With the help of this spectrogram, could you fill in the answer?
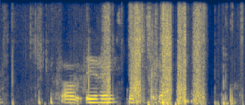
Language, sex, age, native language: Icelandic, male, 7, Icelandic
